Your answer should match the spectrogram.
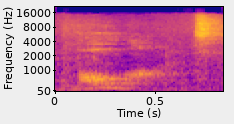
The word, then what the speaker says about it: Beaumont: That's the English version of the original French name of Beaumont.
